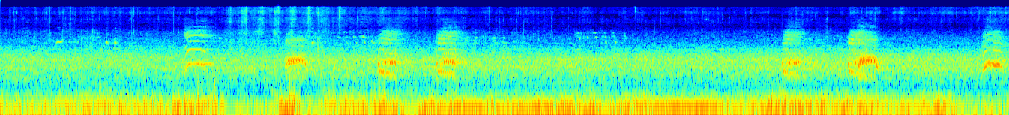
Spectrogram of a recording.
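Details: Common raven calling in Anchorage, Alaska: a loose series of about nine short, throaty, harmonically rich calls spread irregularly across the recording, some in quick pairs, against a steady low-pitched background roar.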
